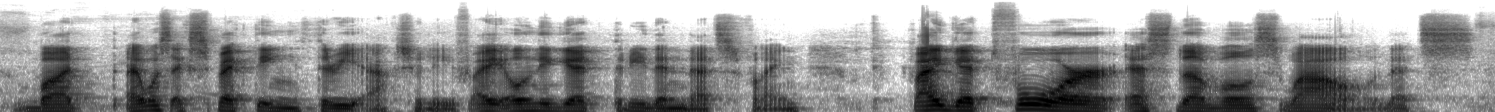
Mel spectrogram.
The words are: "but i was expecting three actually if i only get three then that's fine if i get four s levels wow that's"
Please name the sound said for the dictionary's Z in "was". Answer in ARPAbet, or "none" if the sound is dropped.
S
